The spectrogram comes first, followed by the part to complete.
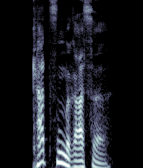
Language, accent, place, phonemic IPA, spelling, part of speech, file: German, Germany, Berlin, /ˈkat͡sn̩ˌʁasə/, Katzenrasse, noun, De-Katzenrasse.ogg
- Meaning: cat breed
